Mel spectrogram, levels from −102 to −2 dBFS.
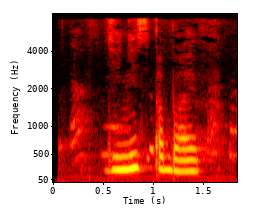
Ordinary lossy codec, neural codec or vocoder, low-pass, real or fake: MP3, 32 kbps; none; 7.2 kHz; real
